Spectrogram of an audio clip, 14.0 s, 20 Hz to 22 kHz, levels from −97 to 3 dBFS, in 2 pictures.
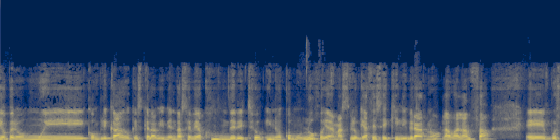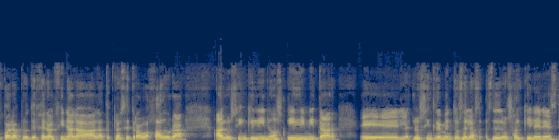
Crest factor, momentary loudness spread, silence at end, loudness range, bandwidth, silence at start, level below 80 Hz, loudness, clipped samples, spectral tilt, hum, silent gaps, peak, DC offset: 20 dB; 4 LU; 0 s; 1 LU; 12.5 kHz; 0 s; -64 dBFS; -19 LUFS; under 0.1%; -5 dB/octave; none; none; 0 dBFS; under 0.1%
